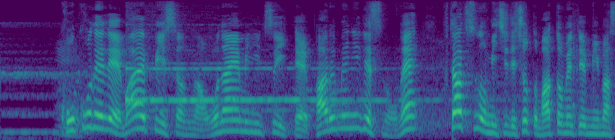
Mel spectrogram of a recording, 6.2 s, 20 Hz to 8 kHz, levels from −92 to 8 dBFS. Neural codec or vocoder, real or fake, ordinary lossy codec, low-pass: none; real; none; none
